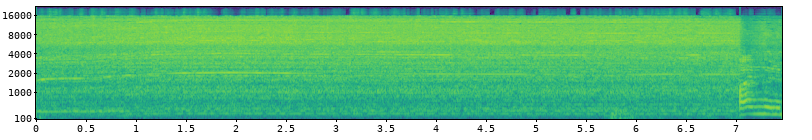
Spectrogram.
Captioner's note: mixing sounds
